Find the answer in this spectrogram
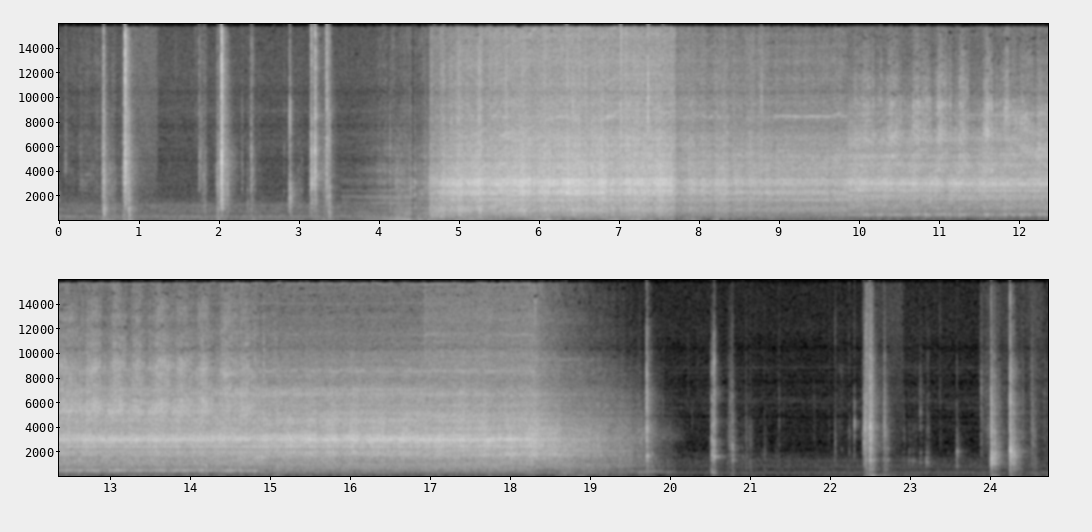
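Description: A NutriBullet blender starts about four seconds in after a few clicks of the pitcher being handled and blends fruit at full speed for about fourteen seconds. It is loudest for the first three seconds, then runs steadily a little quieter, and winds down near the end, with a few clicks of handling after it stops.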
